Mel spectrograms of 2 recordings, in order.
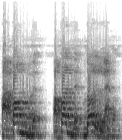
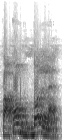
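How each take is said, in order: First: The first d is pronounced separately. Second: The first d merges into the following d. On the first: The speaker calls it right. "tidak diidghamkan" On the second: The speaker calls it wrong. "tidak dibaca faqadalla"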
